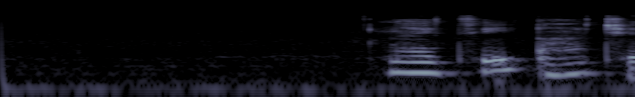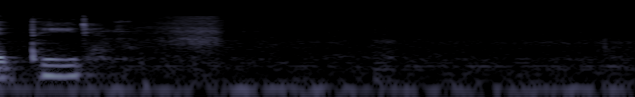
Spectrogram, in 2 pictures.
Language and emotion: Russian, sad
